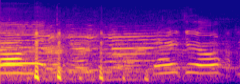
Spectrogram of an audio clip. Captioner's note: audience yelling excitedly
